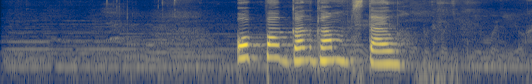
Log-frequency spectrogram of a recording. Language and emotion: Russian, positive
